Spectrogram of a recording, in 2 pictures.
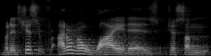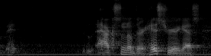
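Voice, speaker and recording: A man's voice: mid-range voice, lively intonation, normal speed. A man hosting a podcast, talking in an easygoing, agreeable way with a few jokes. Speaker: podcast host. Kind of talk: casual conversation.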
